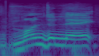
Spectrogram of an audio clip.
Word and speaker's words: Mondelez: and now the owners of cadbury and toblerone mondelez sounds a lot more fancy than kraft foods it's like who makes this craft foods who makes this mondelez internacional and that is the correct pronunciation mandalay argued that the packaging for m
